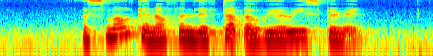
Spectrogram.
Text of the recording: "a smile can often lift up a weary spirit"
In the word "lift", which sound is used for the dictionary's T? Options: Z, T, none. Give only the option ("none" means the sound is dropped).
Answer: T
